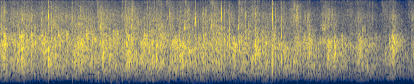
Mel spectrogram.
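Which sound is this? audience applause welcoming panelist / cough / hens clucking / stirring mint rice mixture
audience applause welcoming panelist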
